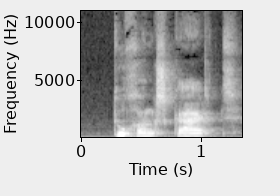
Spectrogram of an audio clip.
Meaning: an entrance ticket
- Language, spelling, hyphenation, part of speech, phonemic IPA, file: Dutch, toegangskaart, toe‧gangs‧kaart, noun, /ˈtu.ɣɑŋsˌkaːrt/, Nl-toegangskaart.ogg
